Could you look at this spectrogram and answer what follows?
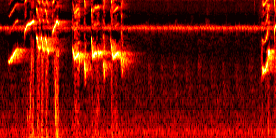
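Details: Lure song of a male orange-headed thrush, meant to set silent birds singing: a rapid run of bright whistled and slurred notes over a second or two, then a pause with a constant shrill tone behind, then song resumes.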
